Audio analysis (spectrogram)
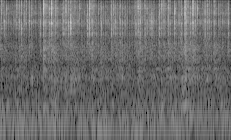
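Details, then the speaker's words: Bicycle rear derailleur sitting slightly to the right of the cassette cogs: quick, uneven light clicks while the pedals turn; the fix is turning the barrel adjuster to align it with the cogs. "it's a clicking noise and that's from this these are the this is the rear cassette or gears."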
